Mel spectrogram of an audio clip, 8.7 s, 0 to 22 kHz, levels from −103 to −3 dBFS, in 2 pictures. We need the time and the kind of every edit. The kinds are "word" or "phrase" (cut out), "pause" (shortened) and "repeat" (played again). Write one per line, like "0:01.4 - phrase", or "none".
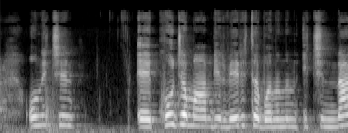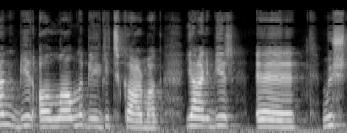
none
